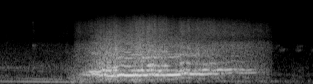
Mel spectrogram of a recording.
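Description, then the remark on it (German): A car brakes hard and pulls to a stop at a spot on the shore of Lake Michigan, tires squealing loudly for about two seconds before the noise cuts off into near silence. No one speaks. “Zur gleichen Zeit stoppte Dickie Dick Dickens an einem idyllischen Fleckchen beim Ufer des Michigansees das Auto”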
